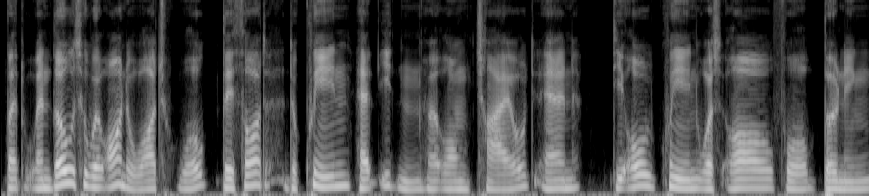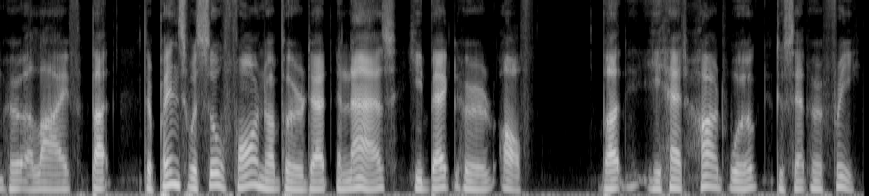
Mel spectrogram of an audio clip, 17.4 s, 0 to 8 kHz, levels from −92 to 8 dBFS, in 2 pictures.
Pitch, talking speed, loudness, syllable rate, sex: 140 Hz, 180 wpm, -19 LUFS, 4.0 syllables/s, male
